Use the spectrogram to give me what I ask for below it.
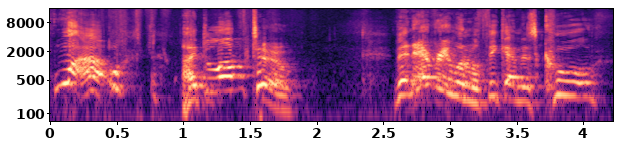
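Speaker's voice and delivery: put-on high, loud, eager kid voice; wide-eyed boy can't wait; excited child. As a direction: gush like a thrilled nine-year-old. Child self's eager thought.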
